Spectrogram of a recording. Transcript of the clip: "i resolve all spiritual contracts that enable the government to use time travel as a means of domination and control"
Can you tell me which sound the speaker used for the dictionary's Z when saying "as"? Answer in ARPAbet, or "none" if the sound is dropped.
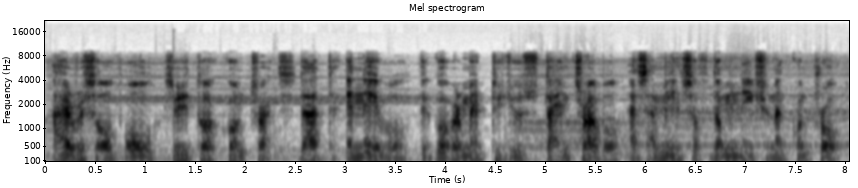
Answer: S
